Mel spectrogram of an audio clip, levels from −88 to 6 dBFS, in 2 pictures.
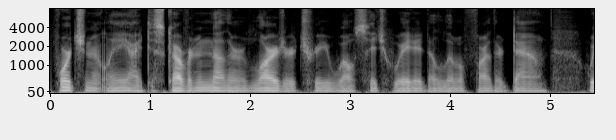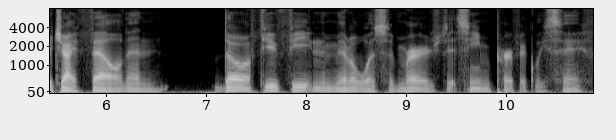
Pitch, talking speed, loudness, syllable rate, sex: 90 Hz, 160 wpm, -23 LUFS, 5.1 syllables/s, male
